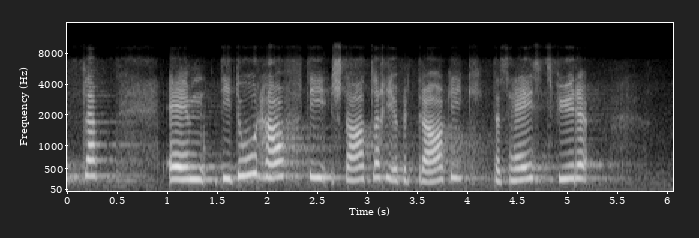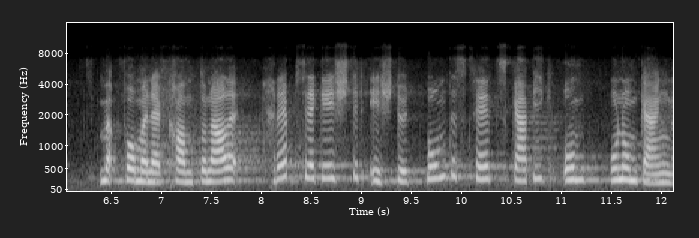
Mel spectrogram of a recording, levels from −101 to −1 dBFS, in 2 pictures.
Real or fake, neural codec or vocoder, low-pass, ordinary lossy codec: real; none; 7.2 kHz; Opus, 16 kbps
